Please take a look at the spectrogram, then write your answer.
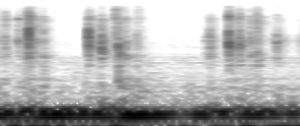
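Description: Clicky mechanical computer keyboard typed in quick bursts of keystrokes with short pauses between, close and crisp over a steady low hum, no voice.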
